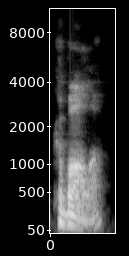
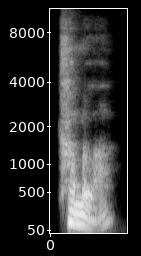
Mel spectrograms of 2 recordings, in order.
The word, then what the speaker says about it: Kamala: to say it yeah comma like a comma in punctuation la la la la la comma law yes they give everybody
